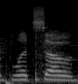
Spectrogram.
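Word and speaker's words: Blitzø: Logan says, no, that's the main character, Blitzo. The O is silent, sister.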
